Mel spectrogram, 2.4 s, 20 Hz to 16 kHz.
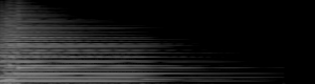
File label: E Major Add 9th, Guitar, down; strummed; JGuitar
